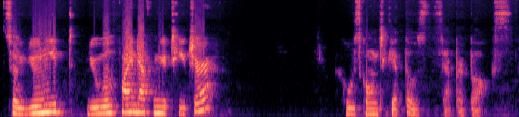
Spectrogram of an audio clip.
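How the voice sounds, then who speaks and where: A woman teacher giving an expressive online reading lesson to young children, often asking them questions. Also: lowish voice, unhurried, low-quality recording. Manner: expressive, explains with gasps and questions to kids.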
